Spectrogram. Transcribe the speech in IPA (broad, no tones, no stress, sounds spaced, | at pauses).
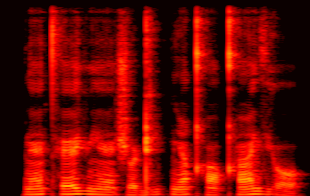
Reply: ɾ ɛ̃ tʰ ɛ vʲ ɛ̃ː ʃ ɤ ɖ i p ĩ qʰ õ qʰ ɛ̃ zʲ ɔ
